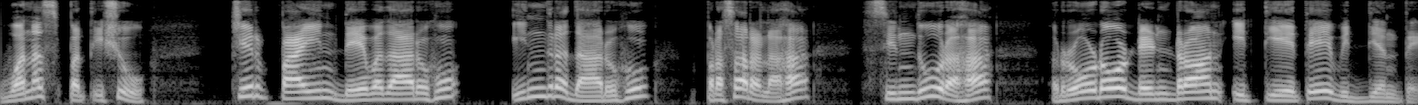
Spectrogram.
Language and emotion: Sanskrit, neutral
